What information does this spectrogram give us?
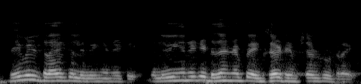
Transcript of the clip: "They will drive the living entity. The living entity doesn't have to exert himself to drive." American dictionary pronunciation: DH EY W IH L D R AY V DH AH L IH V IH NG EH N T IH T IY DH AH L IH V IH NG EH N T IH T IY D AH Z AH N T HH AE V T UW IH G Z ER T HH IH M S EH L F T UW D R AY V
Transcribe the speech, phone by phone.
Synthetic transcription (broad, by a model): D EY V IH L D R AY V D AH L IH V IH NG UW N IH T IY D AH L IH V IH NG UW N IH T IY D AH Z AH N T HH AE B T UW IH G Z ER T HH IH M S EH L F T UW D R AY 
